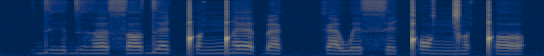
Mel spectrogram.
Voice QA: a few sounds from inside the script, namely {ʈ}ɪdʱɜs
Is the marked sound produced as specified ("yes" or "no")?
no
